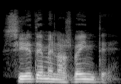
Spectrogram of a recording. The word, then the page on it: siete menos veinte: European Spanish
